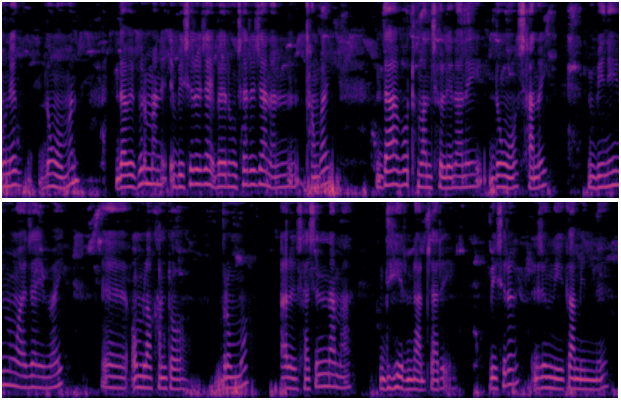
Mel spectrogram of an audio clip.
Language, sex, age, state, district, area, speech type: Bodo, female, 45-60, Assam, Kokrajhar, rural, spontaneous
